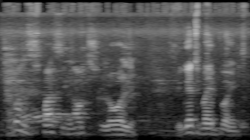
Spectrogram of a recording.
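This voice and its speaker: A man's voice: medium pitch, expressive, a little fast, a crowd in the background. A man guiding visitors through a dairy barn, explaining step by step and often checking that his listeners follow. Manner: explanatory, keeps checking "you get my point?". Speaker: farm guide. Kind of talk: explaining on a farm tour. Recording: noisy farm barn recording.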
